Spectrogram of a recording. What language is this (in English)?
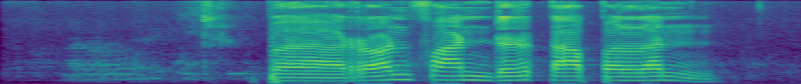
Javanese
